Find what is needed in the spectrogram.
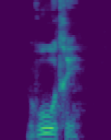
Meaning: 1. to wallow (to roll one's body, or a part of it, in the mud or something of similar texture) 2. to sprawl; to wallow 3. to wallow 4. to tumble heavily on the ground 5. to fail
- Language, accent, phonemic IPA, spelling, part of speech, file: French, France, /vo.tʁe/, vautrer, verb, LL-Q150 (fra)-vautrer.wav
